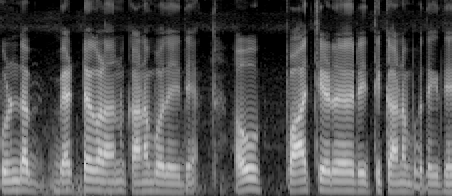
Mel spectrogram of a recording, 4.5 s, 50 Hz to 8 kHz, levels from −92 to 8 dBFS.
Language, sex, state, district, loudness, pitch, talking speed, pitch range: Kannada, male, Karnataka, Koppal, -16 LUFS, 135 Hz, 105 wpm, 130-140 Hz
